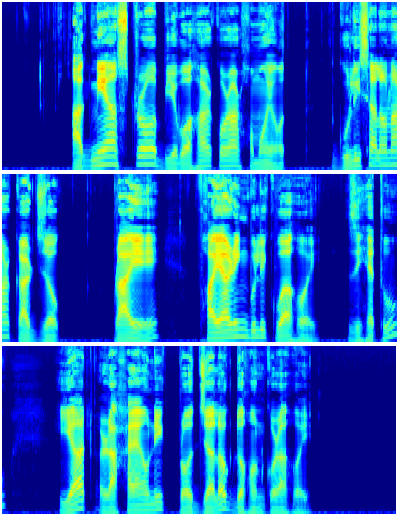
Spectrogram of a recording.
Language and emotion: Assamese, neutral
